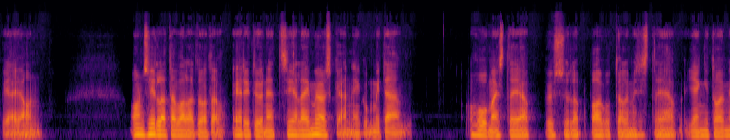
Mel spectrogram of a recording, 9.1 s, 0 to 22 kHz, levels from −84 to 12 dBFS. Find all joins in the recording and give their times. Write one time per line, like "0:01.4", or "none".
none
